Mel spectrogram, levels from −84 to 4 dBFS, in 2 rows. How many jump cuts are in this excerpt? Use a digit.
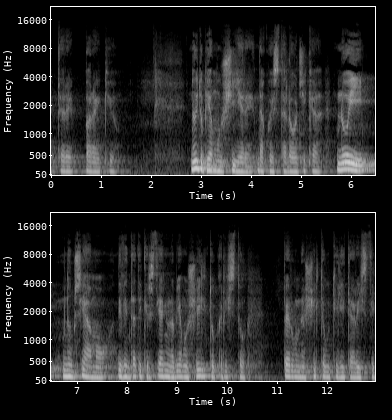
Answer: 0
